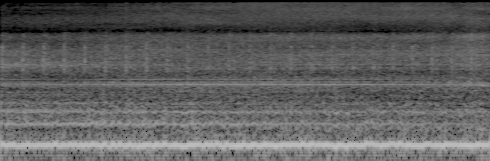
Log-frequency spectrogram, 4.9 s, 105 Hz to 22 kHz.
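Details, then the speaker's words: 5-8 kW diesel heater first test run starting up, very strong diesel smell, heater 9°C and exhaust 13°C at start: loud, steady jet-like droning roar with even low hum; normal startup. "Yeah, this thing sounds like a damn jet engine starting up."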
